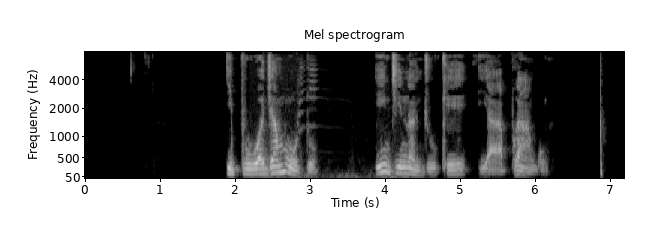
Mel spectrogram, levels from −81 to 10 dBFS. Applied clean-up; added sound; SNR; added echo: neural mask model RNNoise.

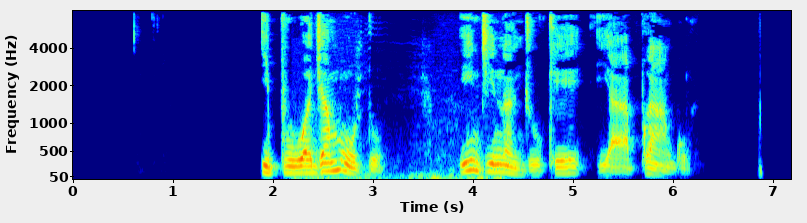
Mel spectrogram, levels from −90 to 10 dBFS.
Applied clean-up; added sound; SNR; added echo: neural mask model DeepFilterNet 3.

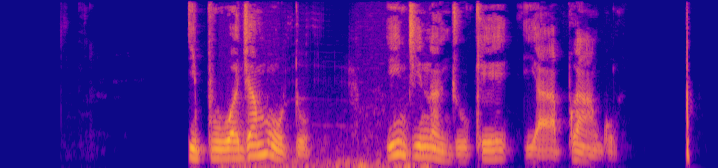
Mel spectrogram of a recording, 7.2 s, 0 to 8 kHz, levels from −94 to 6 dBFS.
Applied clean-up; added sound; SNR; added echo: neural separator model SepFormer DNS4.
